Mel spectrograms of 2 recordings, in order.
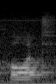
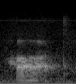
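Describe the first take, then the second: First: The vowel is a rounded 'o' sound. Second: The vowel is an open unrounded 'ah'. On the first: "some people maybe in England might say hot" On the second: "as a Canadian English speaker, I would say hot"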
